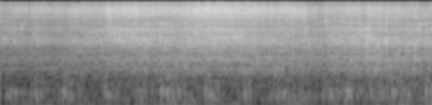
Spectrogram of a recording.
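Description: Garlic ginger paste and fresh chili frying in a pan for a potato mushroom curry, a steady close hiss and crackle of sizzling oil running without pause.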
